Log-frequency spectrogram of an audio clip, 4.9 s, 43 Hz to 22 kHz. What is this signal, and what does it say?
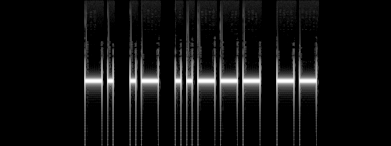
Morse code, heard as a keyed tone, about 17 wpm, 700 Hz. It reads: NA2M
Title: Call Signs Repeated 2x - 17wpm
